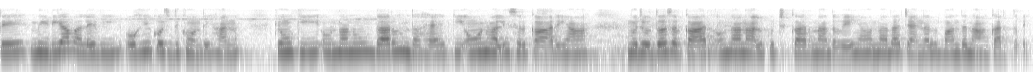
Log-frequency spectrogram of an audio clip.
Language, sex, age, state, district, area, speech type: Punjabi, female, 18-30, Punjab, Amritsar, urban, spontaneous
